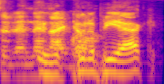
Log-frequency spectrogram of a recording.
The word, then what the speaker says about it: Quinnipiac: Quinnipiac? Is it Quinnipiac? Yes, that's what it is.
